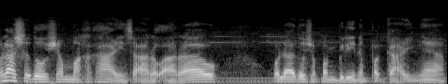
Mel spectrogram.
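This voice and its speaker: There is noticeable background noise as a man speaks at a medium pitch and a moderate pace. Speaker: vlogger. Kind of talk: vlog narration. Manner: loud.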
